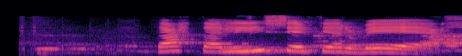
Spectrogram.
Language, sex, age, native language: Icelandic, female, 6, Icelandic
